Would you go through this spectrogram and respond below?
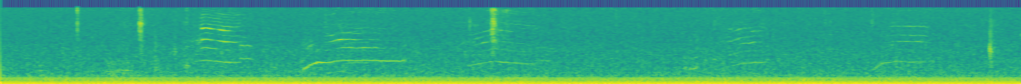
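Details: Kittens battling each other indoors while a big sister cat meddles; several short, arching mews, some rising then dipping, come every second or so above a constant low mechanical hum.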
